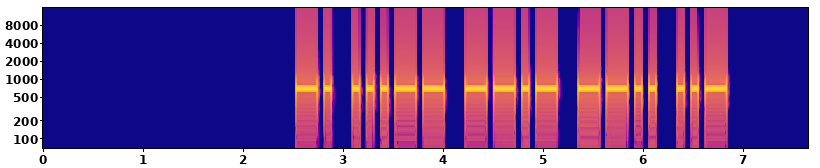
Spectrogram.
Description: Morse code, heard as a keyed tone, about 17 wpm, 700 Hz. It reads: N3QZU
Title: USA Call Signs - 5 Characters - Repeated 3x - 17wpm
